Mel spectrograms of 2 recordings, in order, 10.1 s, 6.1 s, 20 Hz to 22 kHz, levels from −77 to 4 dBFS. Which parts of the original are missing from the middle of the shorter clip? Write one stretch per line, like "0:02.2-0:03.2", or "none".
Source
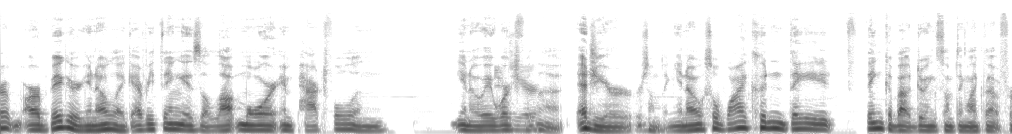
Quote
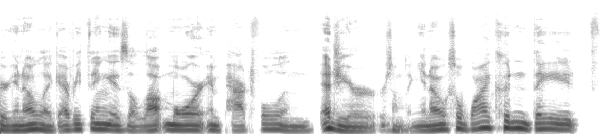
0:03.8-0:05.7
